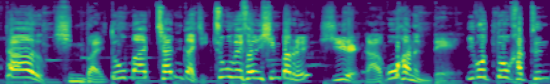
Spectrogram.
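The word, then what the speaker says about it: 鞋: 중국에선 신발을 슈에라고 하는데 이것도 같은 발음 다른 의미로 슈에라고 해서 사악하다라는 뜻도 가지고 있으니 신발 선물도 피하시길 권장드리고 마지막으로 배는 또 중국어로 리라고 부릅니다.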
